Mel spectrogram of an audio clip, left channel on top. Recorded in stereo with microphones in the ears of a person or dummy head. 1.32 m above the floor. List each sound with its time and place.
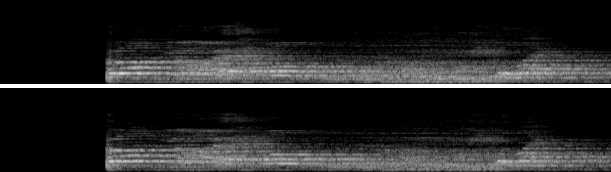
1.1 s a shout: 45° right (ahead or behind), 1.7 m; by 5.4 s 15° right (ahead or behind), 3.5 m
